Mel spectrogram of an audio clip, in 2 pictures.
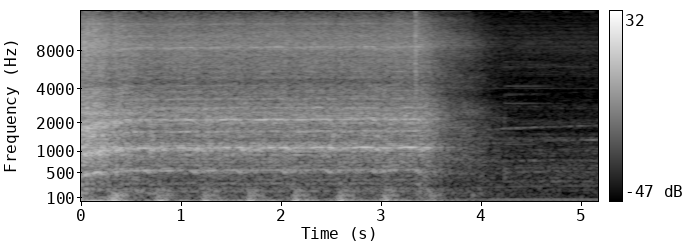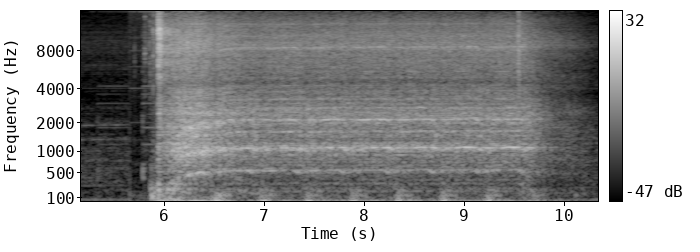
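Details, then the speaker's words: Compression test, all spark plugs removed, tester in first cylinder: even whirring crank with steady compression pulses about two per second, pause, then repeated; normal cranking, first cylinder read about 150 psi. "since we don't have any spark plugs in any of the cylinders the only compression being produced is in the cylinder that has the compression tester in it so we'll actually be able to hear the compression in the motor as we're turning over the motor"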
